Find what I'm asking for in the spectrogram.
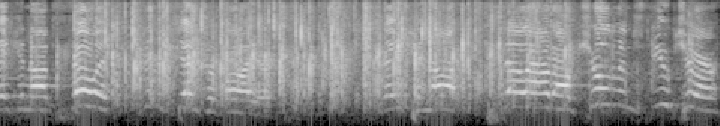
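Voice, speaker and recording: Crowd noise fills the background. The speaker has an animated tone and a fairly slow pace. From New York, Brooklyn. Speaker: political activist. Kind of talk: rally speech. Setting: outdoors.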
